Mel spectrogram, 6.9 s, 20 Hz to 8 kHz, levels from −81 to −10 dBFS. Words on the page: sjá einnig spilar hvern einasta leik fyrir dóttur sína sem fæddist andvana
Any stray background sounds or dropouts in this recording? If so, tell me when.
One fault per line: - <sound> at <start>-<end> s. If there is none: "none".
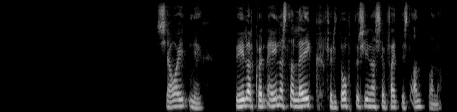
none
